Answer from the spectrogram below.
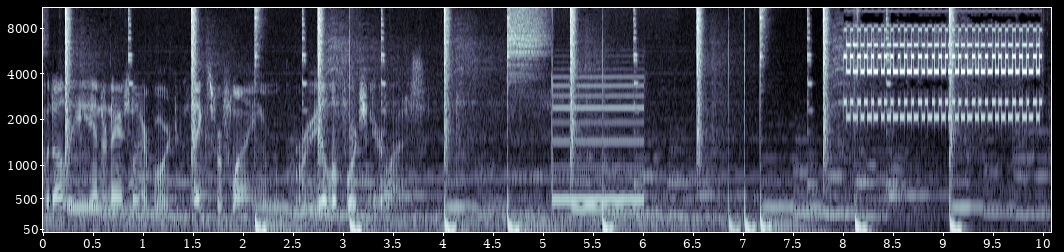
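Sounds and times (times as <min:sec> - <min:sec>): background music with heavy beats: 0:04.0 - 0:06.0, 0:06.6 - 0:08.3
electronic telephone ringtone: 0:05.1 - 0:06.0, 0:08.0 - 0:10.0.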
